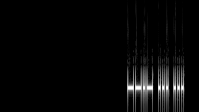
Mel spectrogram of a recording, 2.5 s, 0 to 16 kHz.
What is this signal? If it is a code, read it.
Morse code, heard as a keyed tone, about 50 wpm, 700 Hz. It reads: QSS
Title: Q-Codes with Spoken Meaning - 50wpm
